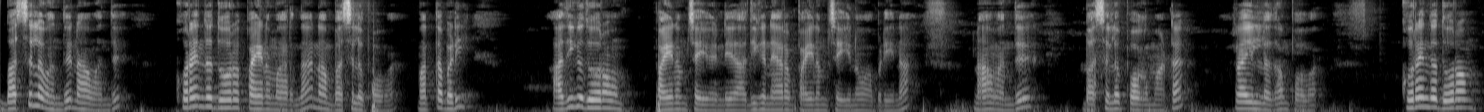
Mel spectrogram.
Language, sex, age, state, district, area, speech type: Tamil, male, 30-45, Tamil Nadu, Nagapattinam, rural, spontaneous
